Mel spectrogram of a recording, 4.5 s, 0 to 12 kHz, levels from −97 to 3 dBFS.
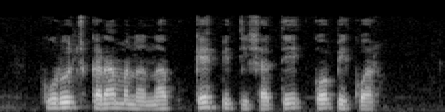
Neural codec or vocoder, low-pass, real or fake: none; 7.2 kHz; real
